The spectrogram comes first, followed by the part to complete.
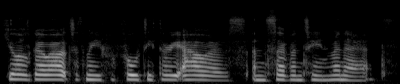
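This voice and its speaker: A woman's voice: mid-range voice, flat delivery, moderate pace, no room sound, lightly acted. A young woman playing a flustered, awkward student witch with a wry, self-deprecating manner in an ASMR roleplay, speaking straight to the listener. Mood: elated, shy. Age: young adult. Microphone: close microphone in a dry space.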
